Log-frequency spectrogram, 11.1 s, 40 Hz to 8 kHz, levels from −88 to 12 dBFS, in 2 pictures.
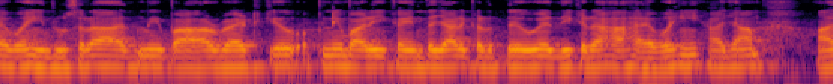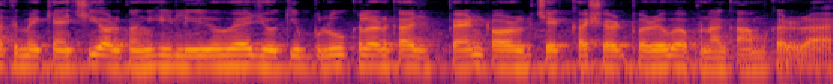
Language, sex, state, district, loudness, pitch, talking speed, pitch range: Hindi, female, Bihar, Samastipur, -20 LUFS, 120 Hz, 225 wpm, 115-120 Hz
